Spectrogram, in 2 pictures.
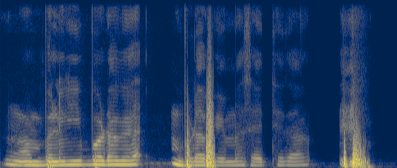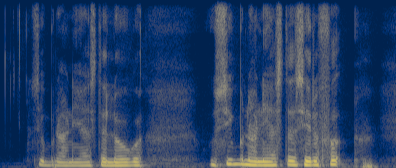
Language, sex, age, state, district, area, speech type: Dogri, male, 18-30, Jammu and Kashmir, Udhampur, rural, spontaneous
